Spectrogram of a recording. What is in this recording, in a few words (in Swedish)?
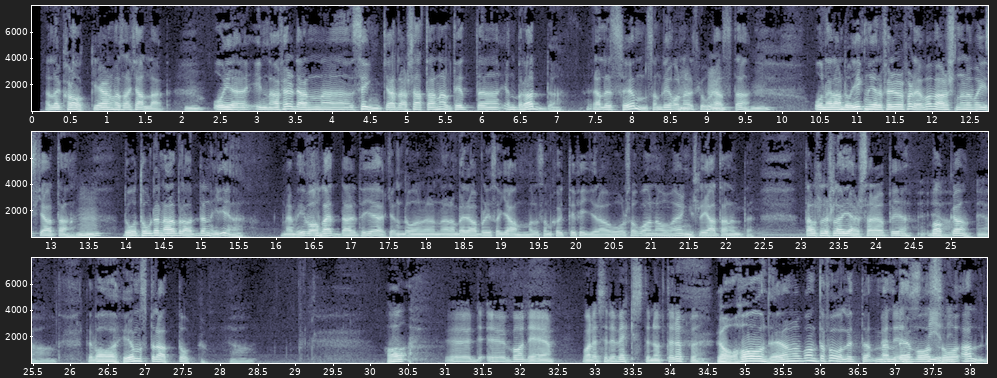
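Mularp Västergötland, dialekter; Svenska sagor; Folkminnen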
